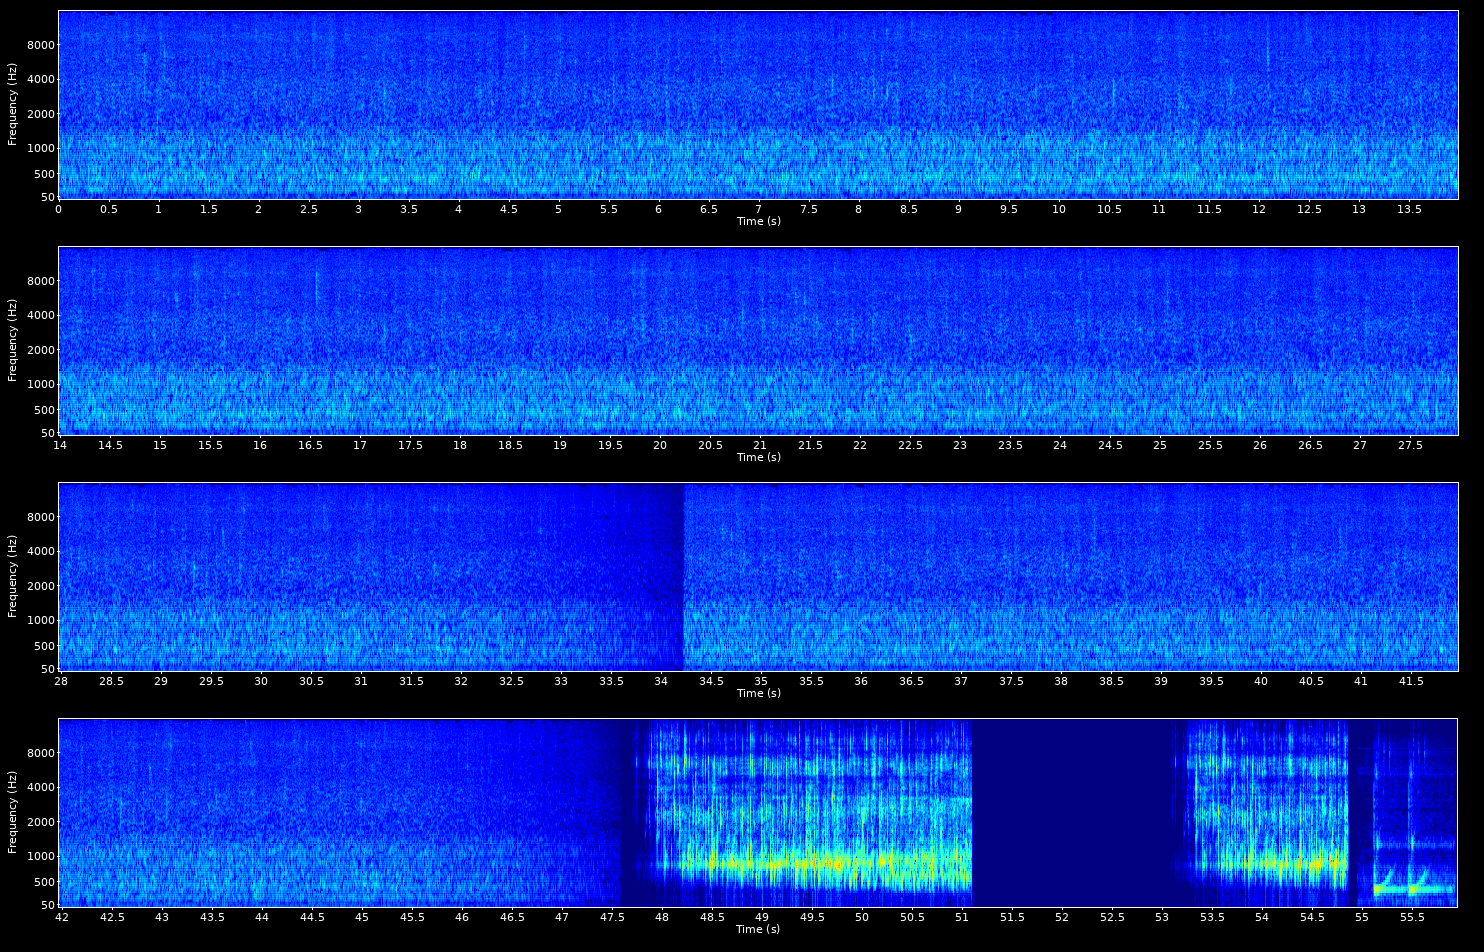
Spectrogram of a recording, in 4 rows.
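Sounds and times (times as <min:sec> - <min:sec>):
water jet splashing on toys: 0:47.7 - 0:51.1, 0:53.1 - 0:55.5.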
